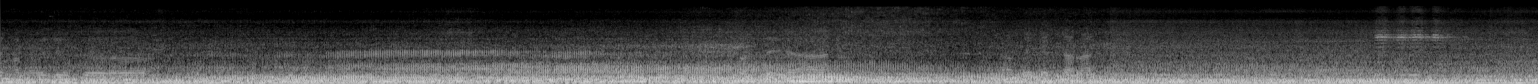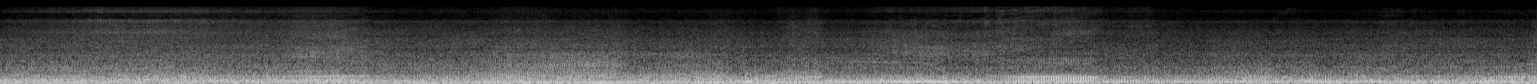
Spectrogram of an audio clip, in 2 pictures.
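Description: Steady motorcycle engine and wind rumble while riding through city traffic, with other motorbikes and cars passing close by.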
